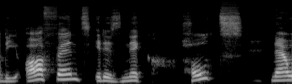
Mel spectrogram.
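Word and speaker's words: Holz: offense it is Nick Holtz now it's spelled HZ no T in there but it's pronounced Holtz so why wouldn't you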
